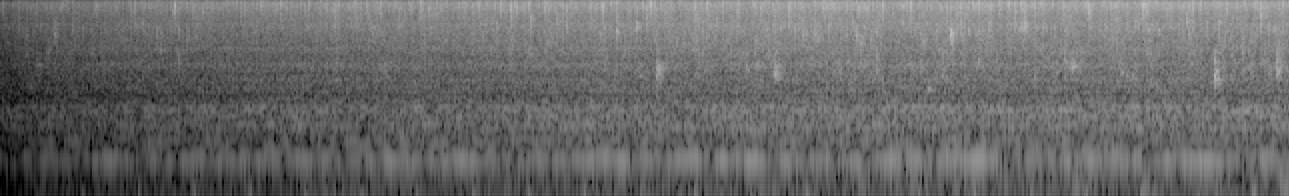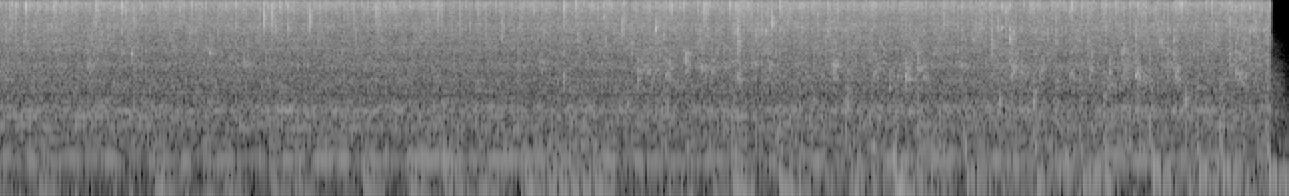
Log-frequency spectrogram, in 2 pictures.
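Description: Shower water running steadily. It fades in over the first few seconds and cuts off abruptly near the end, with a steady low hum underneath.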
